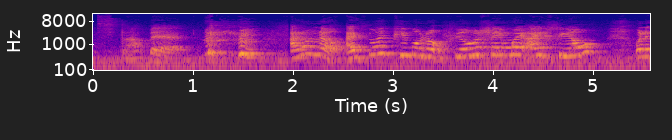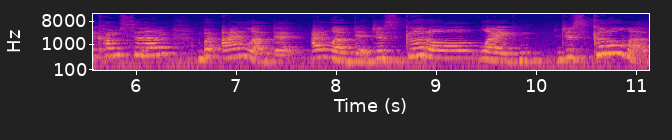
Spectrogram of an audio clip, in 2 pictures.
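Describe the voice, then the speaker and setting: Amid noticeable background noise and audible room echo, a woman with an extremely high pitch speaks at a fairly slow pace with very wide pitch swings. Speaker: lifestyle vlogger. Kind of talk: casual chat. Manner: animated.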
